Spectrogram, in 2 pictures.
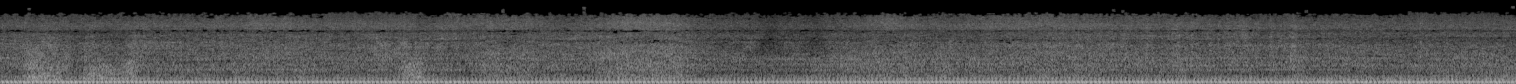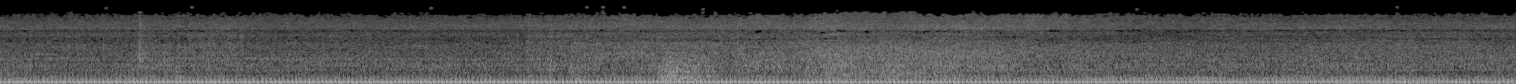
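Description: Pressure washer running steadily: a constant motor drone under the hiss of the water jet spraying onto a concrete floor.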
